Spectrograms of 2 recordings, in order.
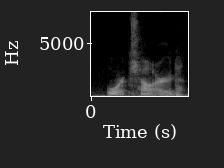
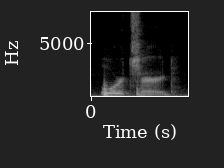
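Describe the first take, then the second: First: The stress is on the second syllable. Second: The stress is on the first syllable. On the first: The speaker calls it wrong. "We don't say orchard" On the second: The speaker calls it right. "All of these are, are trochees"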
